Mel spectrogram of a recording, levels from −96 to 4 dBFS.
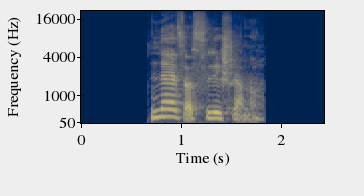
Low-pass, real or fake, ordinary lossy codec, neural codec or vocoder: none; fake; none; vocoder, 44.1 kHz, 128 mel bands, Pupu-Vocoder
